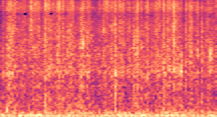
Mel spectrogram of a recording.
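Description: Steady low rumble inside a car's cabin from the engine idling.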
